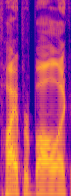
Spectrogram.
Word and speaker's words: hyperbolic: Trevor said hybolic instead of hyperbolic. I do love you, though, Trevor. Look, you can't expect Trevor to pronounce hyperbolic correctly. – Yeah, I dropped the P.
